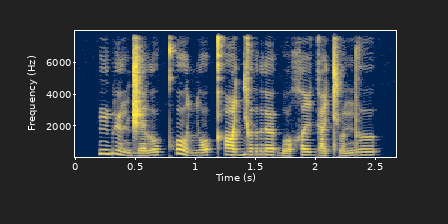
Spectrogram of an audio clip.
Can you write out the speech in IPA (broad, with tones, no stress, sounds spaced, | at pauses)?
m b y˦˨ n d͡ʒ e˨ l u˧ kʰ o˦˨ ʎ o˨˦ kʰ ɑ˧ ɟ ɯ˧ r ø˧ ɠ u˨ χ i˦ ɡ æ˨ cʰ ɯ˨ n d ɯ˦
